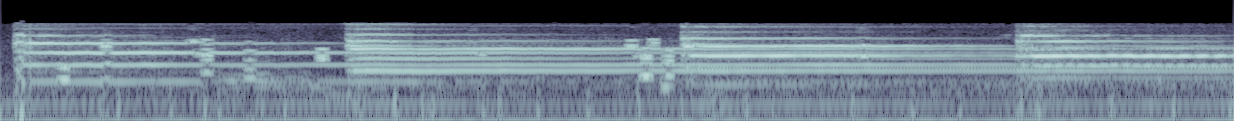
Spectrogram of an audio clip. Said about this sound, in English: Yes, there's the clock in Glen Falls Town Hall, telling us it's time for Rensall's story of Big Sister, brought to you by Soapy Rich Rensall.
